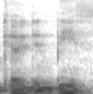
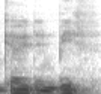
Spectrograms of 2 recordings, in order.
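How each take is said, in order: First: Said in the usual way. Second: "Cowdenbeath" ending in f for th; impaired speech. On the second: Acted. Poet naming the dentist's town Keith's way, impaired "Cowdenbeef". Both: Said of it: "to Keith".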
